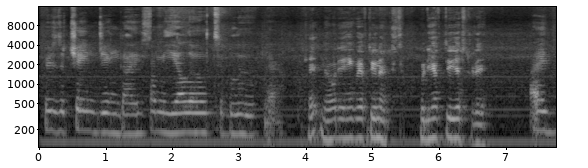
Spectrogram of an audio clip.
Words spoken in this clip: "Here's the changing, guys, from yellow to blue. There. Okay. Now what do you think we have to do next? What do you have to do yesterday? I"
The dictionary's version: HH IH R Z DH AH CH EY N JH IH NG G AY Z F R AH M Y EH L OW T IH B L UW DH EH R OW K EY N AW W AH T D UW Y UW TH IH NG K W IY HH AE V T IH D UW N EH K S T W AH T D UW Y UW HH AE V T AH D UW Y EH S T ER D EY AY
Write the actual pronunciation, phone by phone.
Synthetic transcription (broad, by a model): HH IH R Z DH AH CH EY N JH IH NG G AY F R AH M Y EH L OW T IH B L UW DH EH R OW K EY N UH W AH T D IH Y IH TH IH NG K W IY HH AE F T IH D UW N EH K S T W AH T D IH Y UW HH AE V T AH D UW Y EH S T ER D EY AY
